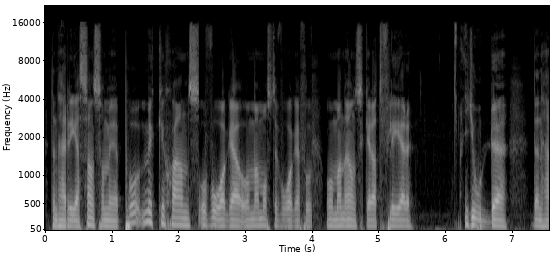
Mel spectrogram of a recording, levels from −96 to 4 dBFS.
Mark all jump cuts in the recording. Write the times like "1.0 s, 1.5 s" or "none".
2.3 s, 4.0 s

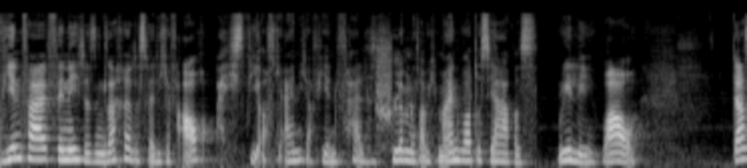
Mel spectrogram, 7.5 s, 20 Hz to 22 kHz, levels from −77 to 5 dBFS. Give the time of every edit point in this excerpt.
1.0 s, 1.8 s, 2.7 s, 3.7 s, 4.2 s

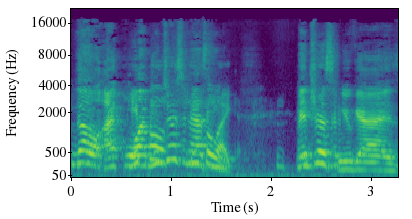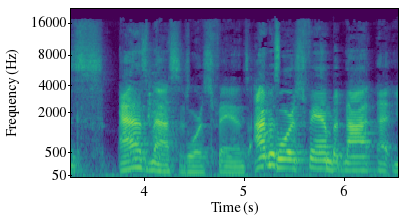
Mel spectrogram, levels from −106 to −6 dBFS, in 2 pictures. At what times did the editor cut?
2.3 s, 2.7 s, 3.7 s, 4.4 s, 5.3 s

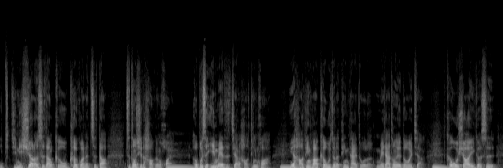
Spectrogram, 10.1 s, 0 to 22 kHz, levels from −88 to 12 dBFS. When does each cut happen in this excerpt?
none

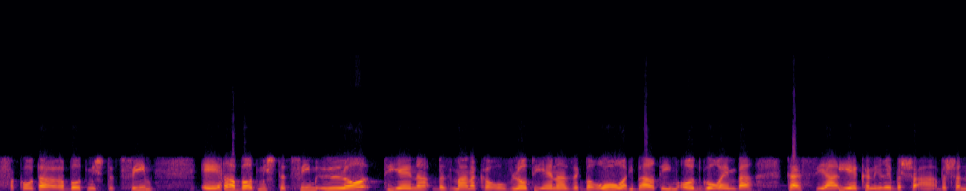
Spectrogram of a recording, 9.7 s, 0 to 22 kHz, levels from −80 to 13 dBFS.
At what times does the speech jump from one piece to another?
2.2 s, 5.8 s, 6.3 s, 8.4 s

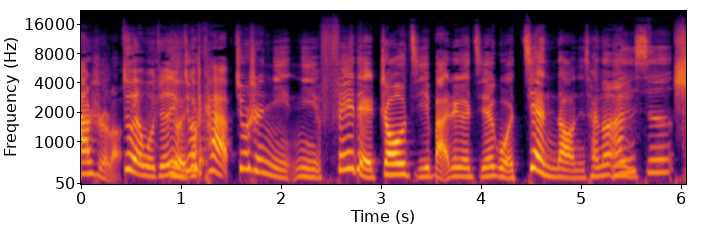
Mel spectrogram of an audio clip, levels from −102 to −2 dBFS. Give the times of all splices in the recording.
1.2 s, 1.5 s

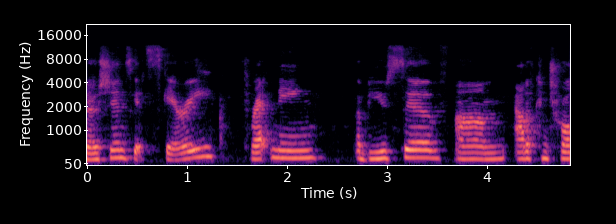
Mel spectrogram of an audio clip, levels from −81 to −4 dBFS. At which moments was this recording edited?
3.6 s

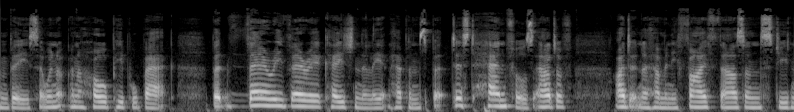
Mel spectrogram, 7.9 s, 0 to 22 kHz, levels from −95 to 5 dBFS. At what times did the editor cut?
none

